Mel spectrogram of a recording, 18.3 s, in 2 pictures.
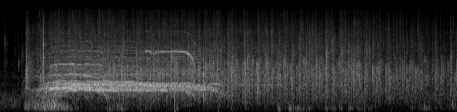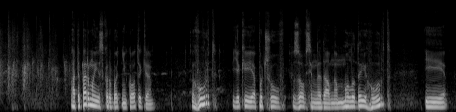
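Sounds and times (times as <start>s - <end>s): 
large audience applause in a hall: 0.4s - 10.7s
cheering: 0.5s - 9.6s
brief whistle: 2.9s - 4.1s
speech: 10.6s - 12.4s, 13.0s - 17.0s, 17.6s - 18.2s.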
